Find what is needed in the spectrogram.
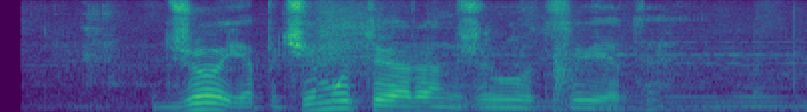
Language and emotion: Russian, neutral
